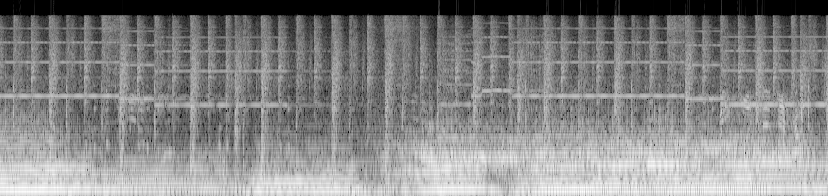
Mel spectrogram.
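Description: Old BMW drift car's engine heard from inside the cabin, held high in the revs while sliding, dipping about four seconds in and climbing again, with tyres squealing. A fast-beat music track plays over it.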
